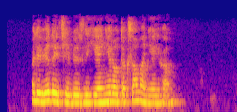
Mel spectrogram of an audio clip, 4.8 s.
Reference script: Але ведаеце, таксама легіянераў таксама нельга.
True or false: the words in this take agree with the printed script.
false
